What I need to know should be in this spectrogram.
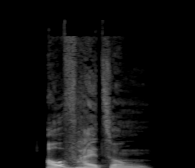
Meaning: heating up
- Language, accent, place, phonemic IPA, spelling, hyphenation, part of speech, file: German, Germany, Berlin, /ˈaʊ̯fˌhaɪ̯t͡sʊŋ/, Aufheizung, Auf‧hei‧zung, noun, De-Aufheizung.ogg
